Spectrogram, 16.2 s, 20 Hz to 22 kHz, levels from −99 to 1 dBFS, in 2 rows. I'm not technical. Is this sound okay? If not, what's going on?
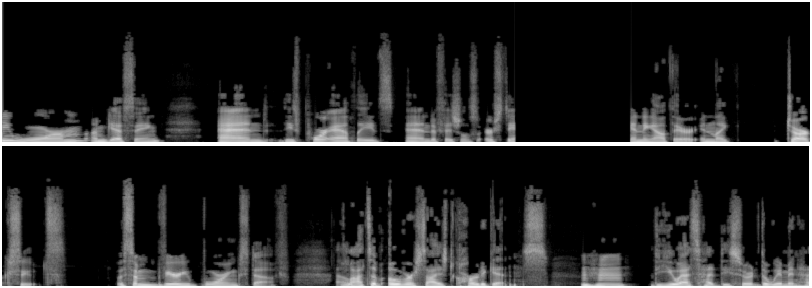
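No. At 5.12 s, after "athletes and officials are", a rebuffering stall inserts about 1.17 s of silence; playback then resumes intact at 6.29 s with "out there in like".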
